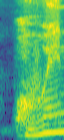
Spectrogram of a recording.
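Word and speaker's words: when: Grammatically देखो डब्ल्यू एच जब भी आए दोस्तों, तो मोस्टली जो होता है ना, एच जो होता है वो साइलेंट होता है, उसका उच्चारण नहीं किया जाता है।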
